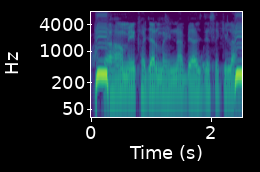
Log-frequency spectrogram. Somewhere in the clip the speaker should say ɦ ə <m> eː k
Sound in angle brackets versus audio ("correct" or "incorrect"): correct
